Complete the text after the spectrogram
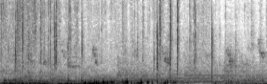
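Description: Meat sizzles and a fire crackles on a grill.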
